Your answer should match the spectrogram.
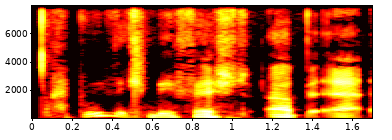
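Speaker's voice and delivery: usual speaking voice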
